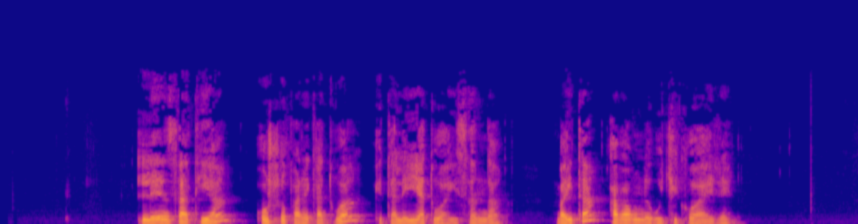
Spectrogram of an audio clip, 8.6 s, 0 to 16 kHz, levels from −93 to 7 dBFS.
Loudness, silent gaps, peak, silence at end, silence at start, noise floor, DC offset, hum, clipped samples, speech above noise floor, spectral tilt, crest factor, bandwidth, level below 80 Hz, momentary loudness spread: -23 LUFS; none; -2 dBFS; 1.25 s; 1.35 s; -78 dBFS; under 0.1%; none; under 0.1%; 56 dB; -6 dB/octave; 22 dB; 10.5 kHz; -70 dBFS; 10 LU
